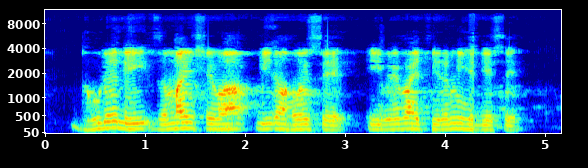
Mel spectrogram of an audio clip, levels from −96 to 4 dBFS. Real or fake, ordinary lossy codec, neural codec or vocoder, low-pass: fake; AAC, 32 kbps; codec, 44.1 kHz, 2.6 kbps, SNAC; 10.8 kHz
